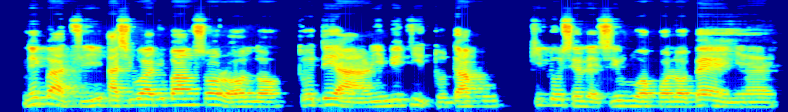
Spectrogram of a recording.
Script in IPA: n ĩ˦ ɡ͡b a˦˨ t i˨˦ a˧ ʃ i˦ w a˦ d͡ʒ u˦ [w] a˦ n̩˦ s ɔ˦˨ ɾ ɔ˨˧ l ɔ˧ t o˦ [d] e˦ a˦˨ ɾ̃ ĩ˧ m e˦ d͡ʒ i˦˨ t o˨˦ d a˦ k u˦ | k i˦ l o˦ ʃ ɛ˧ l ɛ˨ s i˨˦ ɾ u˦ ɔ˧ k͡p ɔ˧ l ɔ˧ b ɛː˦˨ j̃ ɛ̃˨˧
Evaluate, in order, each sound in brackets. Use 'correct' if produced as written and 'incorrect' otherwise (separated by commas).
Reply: incorrect, correct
